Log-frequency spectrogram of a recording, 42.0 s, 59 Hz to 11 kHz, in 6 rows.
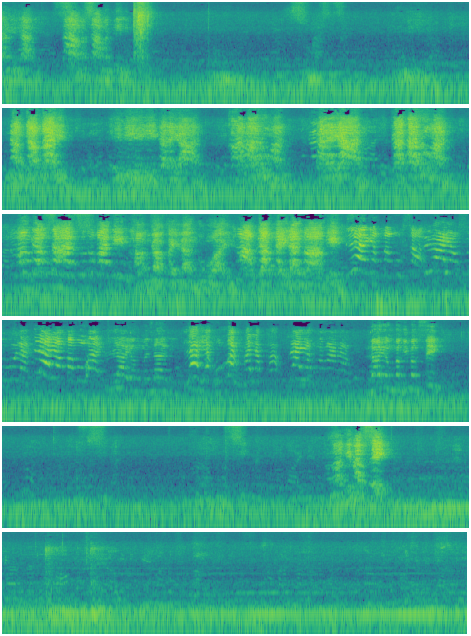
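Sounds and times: faint voices: 0:00.0 - 0:42.0
steady low hum: 0:00.0 - 0:42.0.

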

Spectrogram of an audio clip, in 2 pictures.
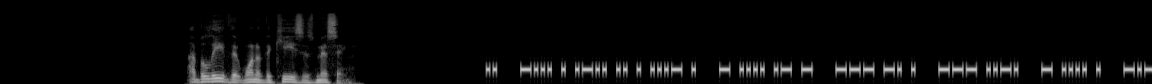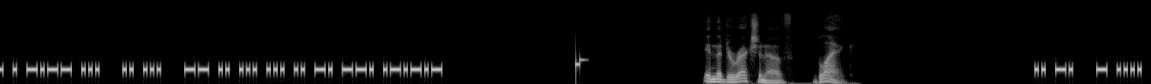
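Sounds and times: morse code tone: 0:04.9 - 0:16.0
person speaking: 0:18.6 - 0:20.1.

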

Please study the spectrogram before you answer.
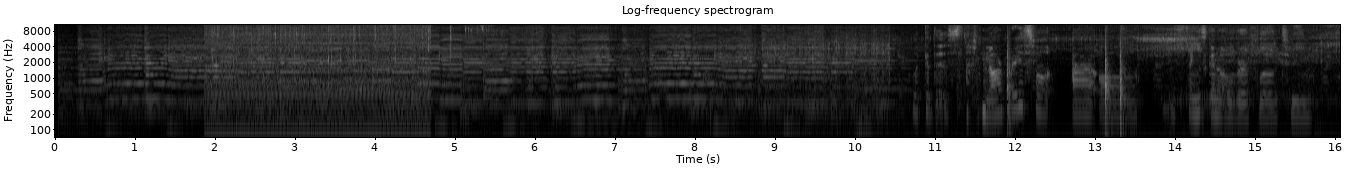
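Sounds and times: music with bowed strings: 0:00.1 - 0:01.9, 0:04.7 - 0:10.8
espresso machine pump humming: 0:01.9 - 0:05.4
espresso streaming into mug: 0:01.9 - 0:05.5.

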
